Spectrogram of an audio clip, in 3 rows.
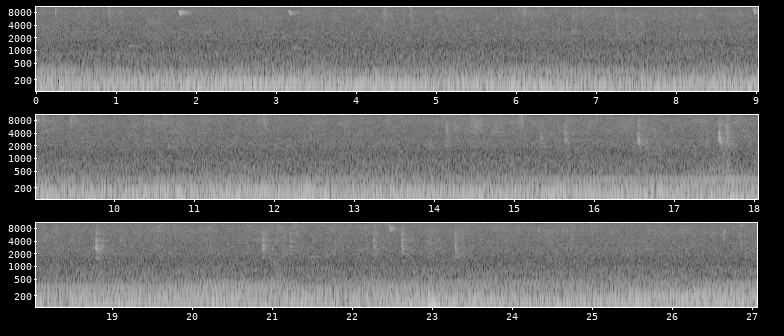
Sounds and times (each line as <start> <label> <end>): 0.0 vehicles 27.0
15.1 birds 19.7
20.7 birds 23.5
